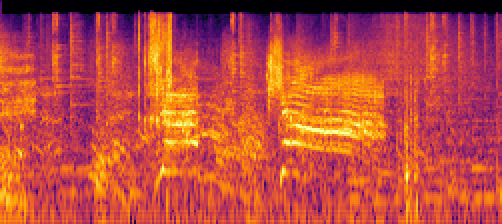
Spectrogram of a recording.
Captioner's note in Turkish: Dövüş sesleri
